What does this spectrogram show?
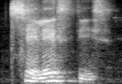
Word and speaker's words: caelestis: Ahí dice caelestis, se escribe caelestis, pero se pronuncia celestis, celestis.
